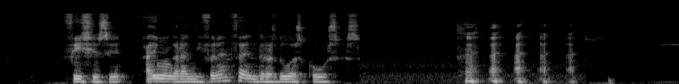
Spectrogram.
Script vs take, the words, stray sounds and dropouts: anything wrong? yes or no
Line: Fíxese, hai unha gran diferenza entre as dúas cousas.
yes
